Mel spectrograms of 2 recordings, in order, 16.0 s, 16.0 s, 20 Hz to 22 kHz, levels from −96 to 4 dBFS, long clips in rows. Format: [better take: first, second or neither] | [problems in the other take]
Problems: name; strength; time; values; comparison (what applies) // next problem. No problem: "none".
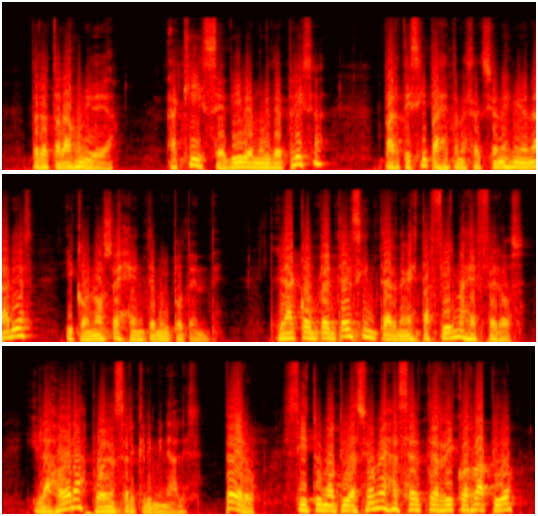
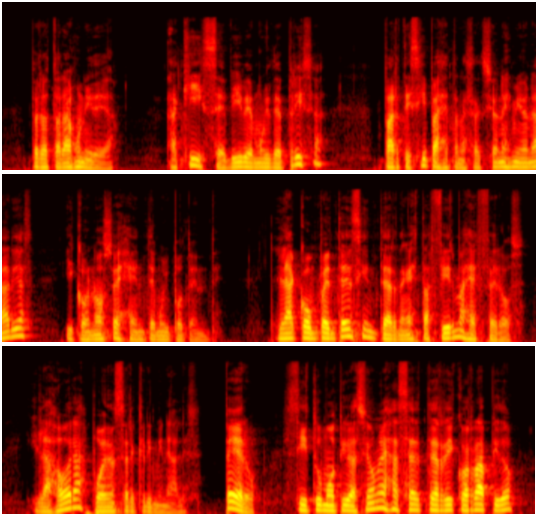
second | distortion; heavy; 6 dB below the speech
